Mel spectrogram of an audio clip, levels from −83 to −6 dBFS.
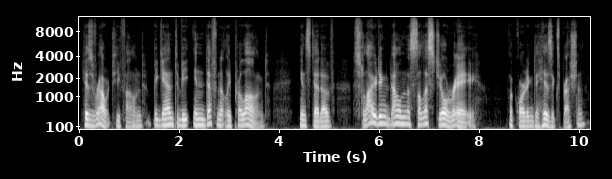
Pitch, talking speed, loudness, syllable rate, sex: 130 Hz, 115 wpm, -19 LUFS, 4.4 syllables/s, male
